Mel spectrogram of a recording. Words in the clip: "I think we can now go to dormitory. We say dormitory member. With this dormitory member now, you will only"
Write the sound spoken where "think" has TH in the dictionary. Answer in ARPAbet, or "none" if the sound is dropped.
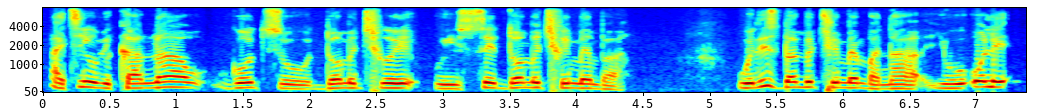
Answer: T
